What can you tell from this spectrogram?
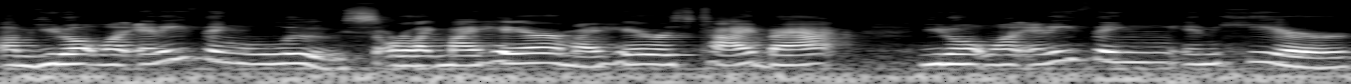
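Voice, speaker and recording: In a room with audible echo, a woman speaks at a fairly slow pace with a fairly high pitch and ordinary pitch variation. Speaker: DIY workshop presenter. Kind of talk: tutorial. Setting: garage workshop. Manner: loud; halting, many fillers.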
